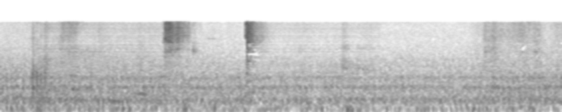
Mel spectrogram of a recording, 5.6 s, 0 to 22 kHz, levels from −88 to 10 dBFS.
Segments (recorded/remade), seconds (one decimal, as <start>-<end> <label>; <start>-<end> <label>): 0.0-0.4 recorded; 0.4-1.9 remade; 1.9-2.6 recorded; 2.6-3.8 remade; 3.8-5.6 recorded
